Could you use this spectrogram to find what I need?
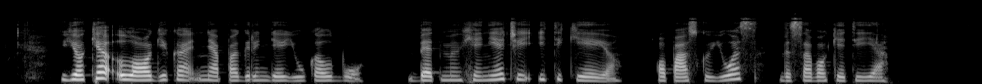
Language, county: Lithuanian, Alytus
